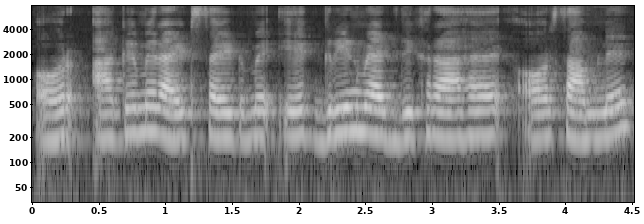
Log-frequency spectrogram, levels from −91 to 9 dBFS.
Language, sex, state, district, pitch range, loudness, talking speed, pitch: Hindi, female, Maharashtra, Gondia, 195-215 Hz, -17 LUFS, 185 wpm, 205 Hz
